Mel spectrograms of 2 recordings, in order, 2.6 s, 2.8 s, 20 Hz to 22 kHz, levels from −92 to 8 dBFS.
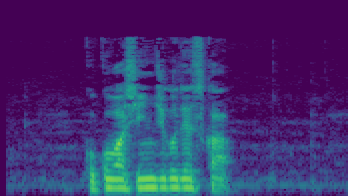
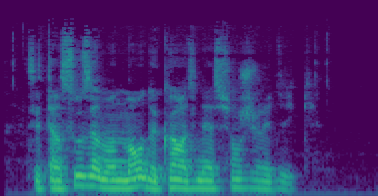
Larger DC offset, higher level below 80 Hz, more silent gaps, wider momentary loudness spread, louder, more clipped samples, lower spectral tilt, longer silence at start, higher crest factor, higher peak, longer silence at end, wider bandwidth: neither; about the same, -60 dBFS vs -58 dBFS; neither; about the same, 13 LU vs 12 LU; first, -18 LUFS vs -25 LUFS; neither; about the same, -6.5 dB/octave vs -6 dB/octave; first, 0.65 s vs 0.2 s; about the same, 18 dB vs 16 dB; first, -2 dBFS vs -10 dBFS; first, 0.9 s vs 0.65 s; second, 11.5 kHz vs 13.5 kHz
